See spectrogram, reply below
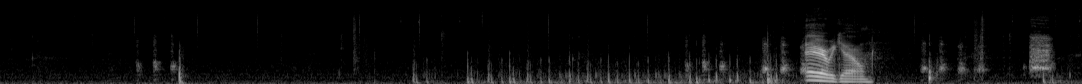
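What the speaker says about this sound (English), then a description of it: "You blasted chicken." Chickens in the Minecraft video game cluck in short scattered bursts, one louder squawking flurry standing out, amid clicking and tapping game noises while someone talks briefly over them.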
